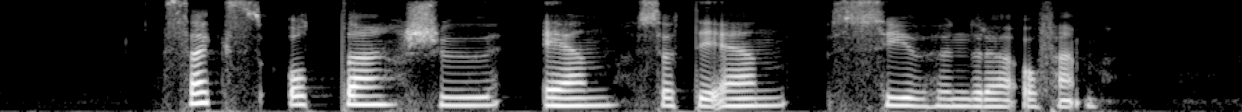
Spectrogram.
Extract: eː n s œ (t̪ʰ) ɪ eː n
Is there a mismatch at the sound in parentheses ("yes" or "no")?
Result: yes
